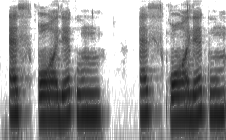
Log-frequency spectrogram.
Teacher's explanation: اب اس کو اسقالکم نہیں پڑھنا، ٹھیک ہے؟ سٹی کی آواز نہیں آنی چاہیے۔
